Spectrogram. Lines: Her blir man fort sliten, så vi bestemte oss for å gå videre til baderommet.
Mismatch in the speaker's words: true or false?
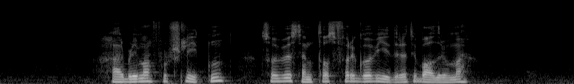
false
